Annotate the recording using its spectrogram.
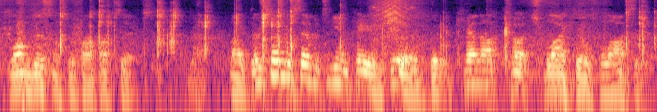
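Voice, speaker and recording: A man speaks at a fairly slow pace. Noticeable background noise is present. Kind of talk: casual conversation. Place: open country.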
